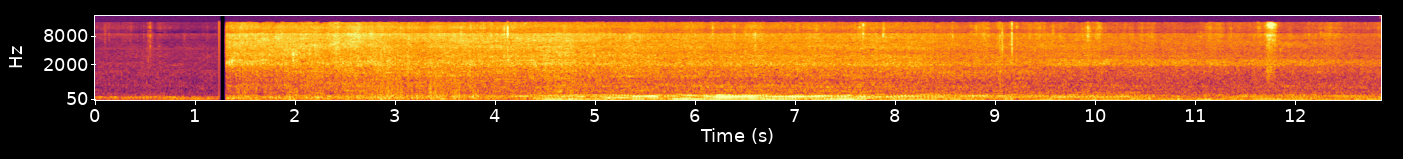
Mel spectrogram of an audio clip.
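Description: Wind buffeting the microphone over a steady open-air hiss, starting abruptly about a second in and strongest about halfway through.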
